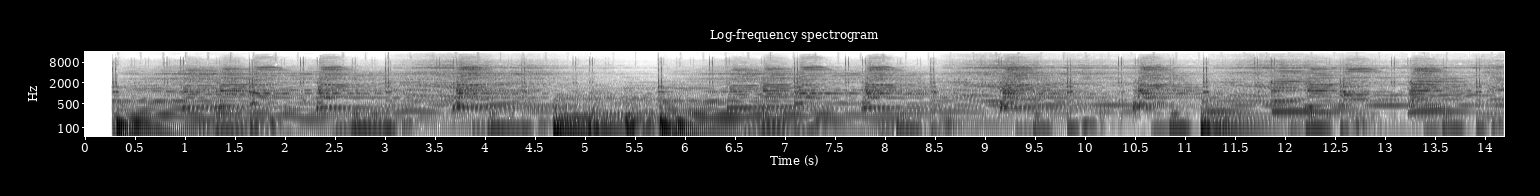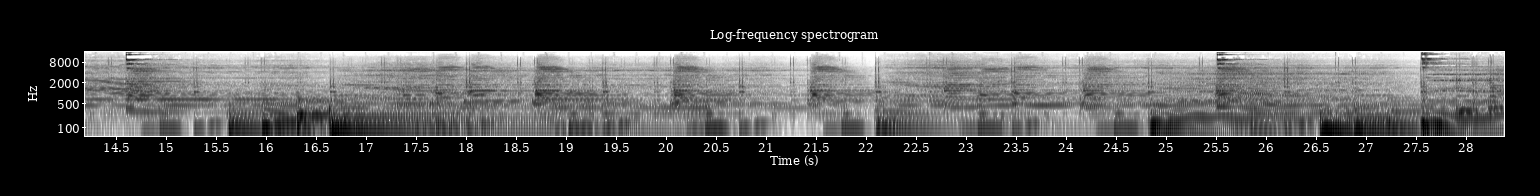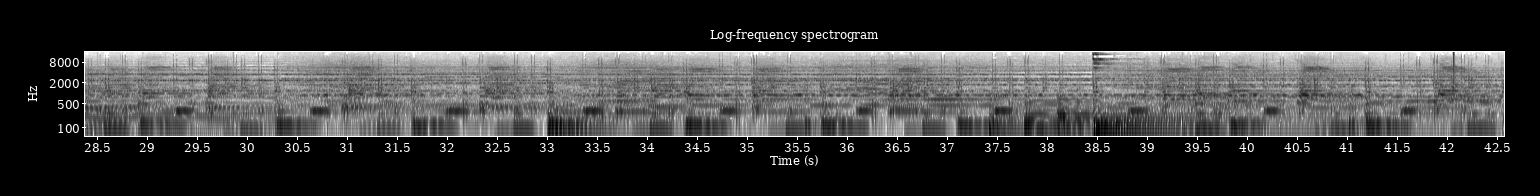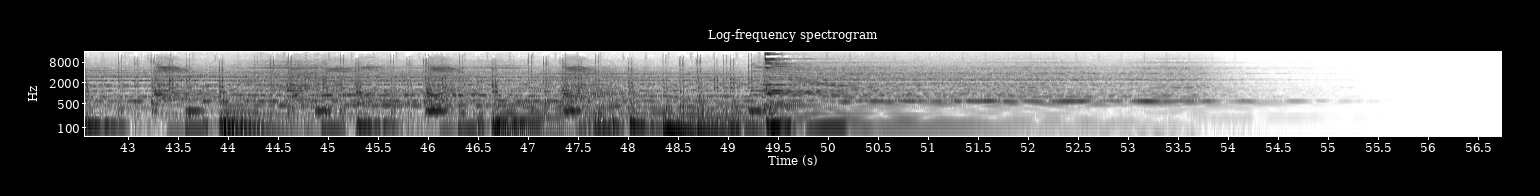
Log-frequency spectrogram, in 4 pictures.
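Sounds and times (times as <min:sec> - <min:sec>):
backing track: 0:00.3 - 0:53.4.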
